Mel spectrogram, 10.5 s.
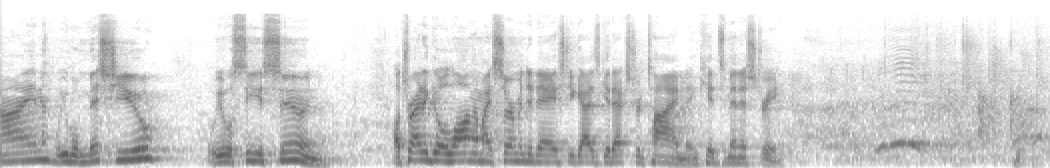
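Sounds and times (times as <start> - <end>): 
speech: 0.0 - 8.1, 10.1 - 10.4
laughter: 7.8 - 10.4
scattered polite applause from audience: 8.6 - 10.4.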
